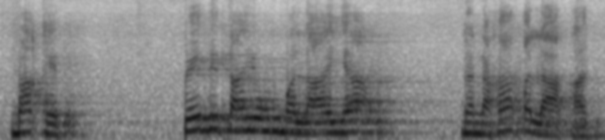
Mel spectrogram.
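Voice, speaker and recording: A middle-aged priest preaches in a high voice with slow, deliberate phrasing. He repeats his key lines for emphasis. The sound is roomy, with long church reverb and a faint hum of ambience behind him. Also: warm tone. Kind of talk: sermon.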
